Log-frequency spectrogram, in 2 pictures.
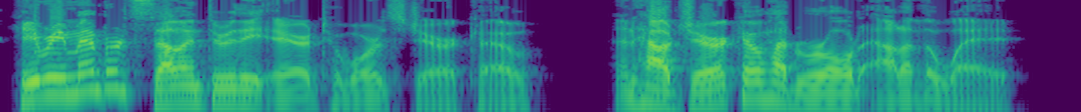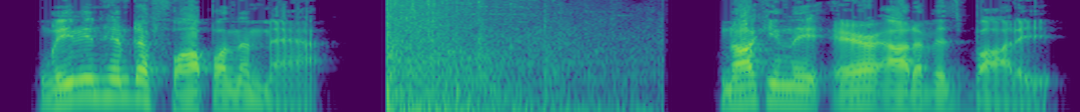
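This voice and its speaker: A man's voice: mid-range voice, wildly swooping pitch, moderate pace, fairly bright tone. A man narrating a story as a podcast reader, with a dramatic, emphatic delivery. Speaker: podcast host reading fan fiction. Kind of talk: expressive narrated story reading.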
